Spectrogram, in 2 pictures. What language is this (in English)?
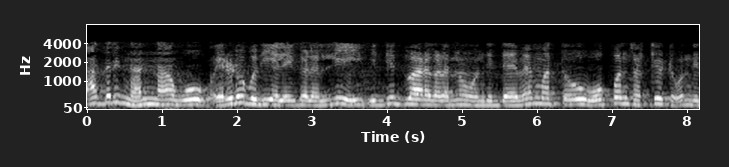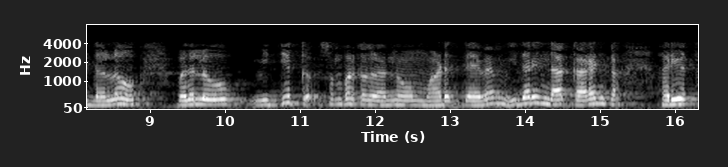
Kannada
